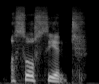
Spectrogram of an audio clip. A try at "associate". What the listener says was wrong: প্রথমত আপনি বলুন associate, আপনি দুইটাকে সস উচ্চারণ করছেন, তাই না? associate, তার মানে দুইটাই স ছিল, তাই না? কিন্তু এখানে ব্যাপারটা হলো আপনার প্রথমটা হবে স, ডাবল এস এর জন্য হবে স, আর সি এর জন্য হবে স।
